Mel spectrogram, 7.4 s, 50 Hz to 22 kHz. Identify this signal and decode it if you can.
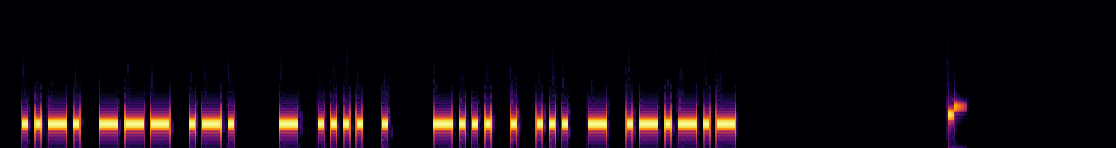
Morse code, heard as a keyed tone, about 28 wpm, 700 Hz. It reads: FOR THE BEST.
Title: Sentences from Top 1000 Words - Review Part 3 - 28wpm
